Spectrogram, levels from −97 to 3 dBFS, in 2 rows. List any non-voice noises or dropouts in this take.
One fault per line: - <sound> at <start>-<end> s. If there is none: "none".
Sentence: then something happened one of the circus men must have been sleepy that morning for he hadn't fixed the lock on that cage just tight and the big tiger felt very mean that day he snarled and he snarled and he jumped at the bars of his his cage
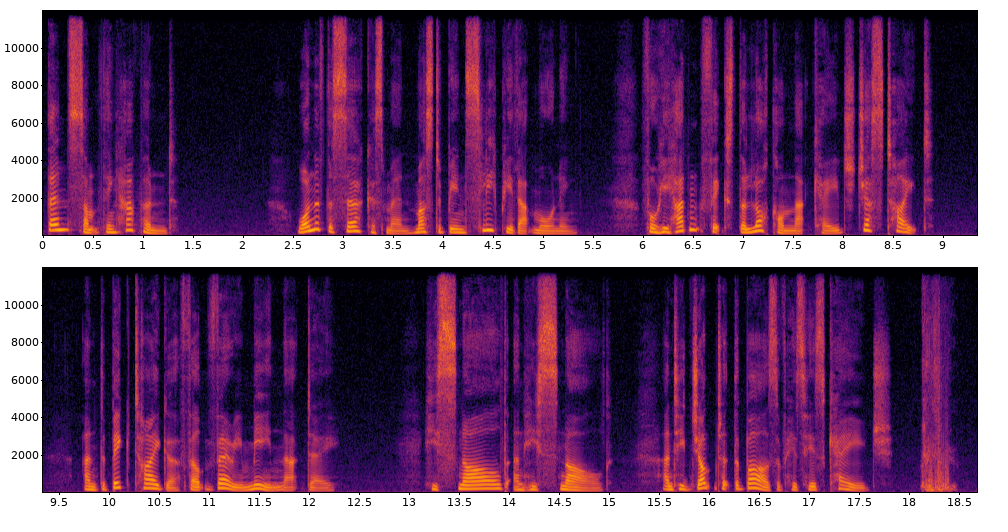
- sneeze at 18.1-18.5 s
